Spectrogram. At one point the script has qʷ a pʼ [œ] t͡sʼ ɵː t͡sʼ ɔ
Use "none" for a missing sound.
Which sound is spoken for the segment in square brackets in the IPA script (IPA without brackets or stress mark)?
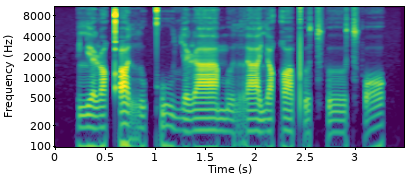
ɵ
